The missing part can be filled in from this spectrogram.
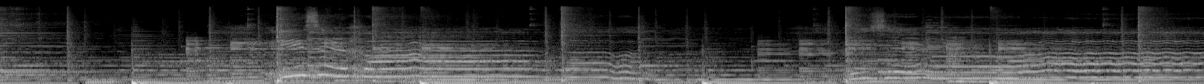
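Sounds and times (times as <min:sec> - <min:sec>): country-rock band playing: 0:00.0 - 0:12.0.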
